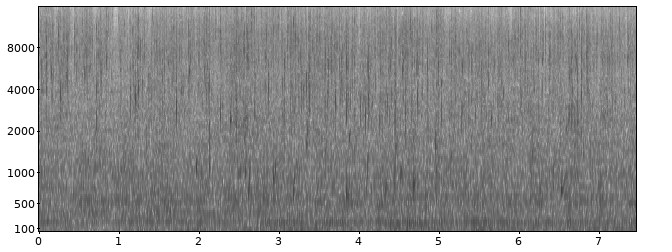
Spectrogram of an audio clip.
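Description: Seepage water runs through drainage pipes inside the body of a dam, a steady, continuous rushing trickle with no pauses and no voices.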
